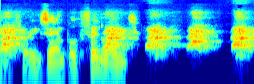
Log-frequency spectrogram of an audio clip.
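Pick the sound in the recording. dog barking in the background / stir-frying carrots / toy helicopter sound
dog barking in the background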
